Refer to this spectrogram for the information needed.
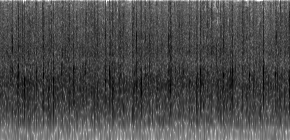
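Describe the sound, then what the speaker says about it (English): Audience applause fills a gala hall during speeches at a diversity gala, with steady, dense clapping from many hands throughout, close and continuous with no talk over it. "we should give her a round of applause"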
